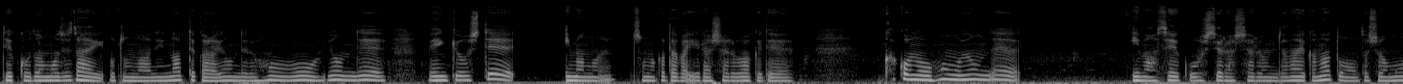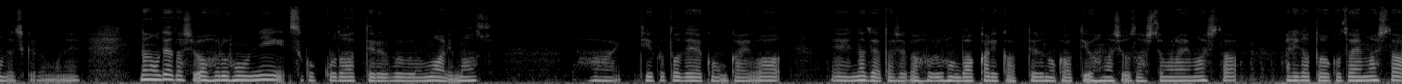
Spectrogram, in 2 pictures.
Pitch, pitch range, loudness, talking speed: 175 Hz, 170-190 Hz, -32 LUFS, 340 characters per minute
